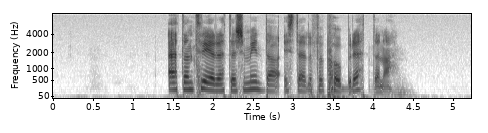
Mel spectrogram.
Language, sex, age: Swedish, female, 25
